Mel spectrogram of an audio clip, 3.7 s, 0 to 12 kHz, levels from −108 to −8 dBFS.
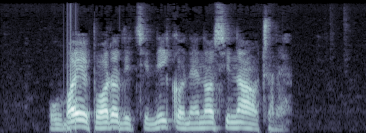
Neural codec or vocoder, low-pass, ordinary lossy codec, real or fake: none; 10.8 kHz; MP3, 96 kbps; real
